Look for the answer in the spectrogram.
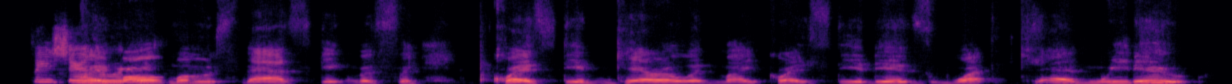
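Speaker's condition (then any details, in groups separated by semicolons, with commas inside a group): Cerebral palsy; premature birth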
